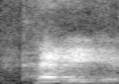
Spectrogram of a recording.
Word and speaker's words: phthalic: then it is called phthalic acid ph is silent okay phthalic acid and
